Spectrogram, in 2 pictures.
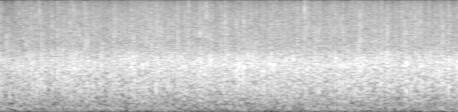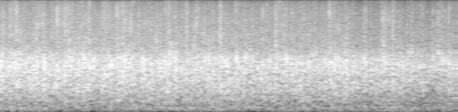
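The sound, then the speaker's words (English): An audience at Scottsdale Bible applauds steadily for several seconds during a sermon, a dense, even patter of many hands clapping at once with no voices standing out. “You can clap at that.”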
